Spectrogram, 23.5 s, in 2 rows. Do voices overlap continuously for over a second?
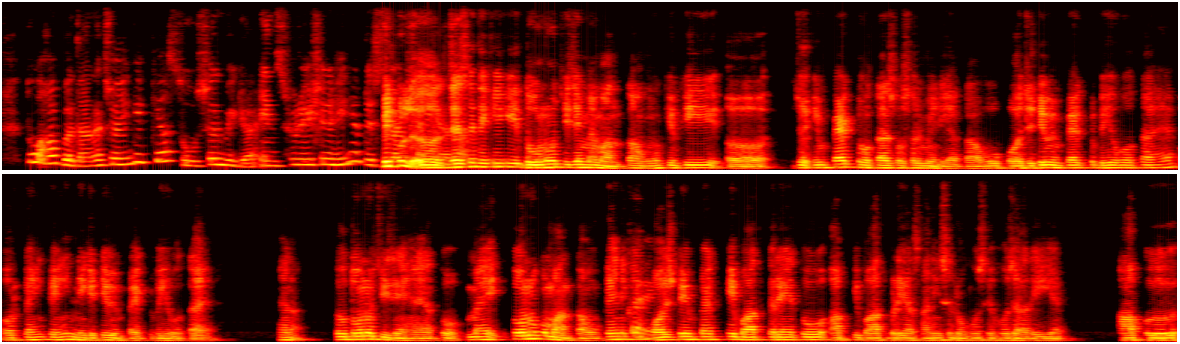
Yes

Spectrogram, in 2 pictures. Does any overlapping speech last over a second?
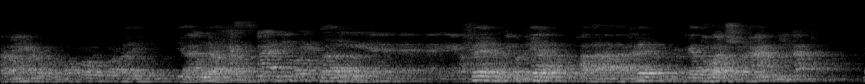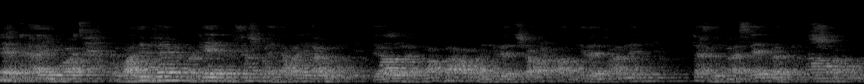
Yes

